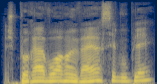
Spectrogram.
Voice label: Drink Please, Restaurant, bar, foreign, male, French; Talking Sound Effects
